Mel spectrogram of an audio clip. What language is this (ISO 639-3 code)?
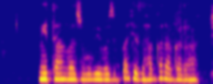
kin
